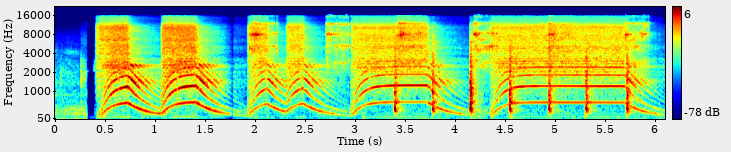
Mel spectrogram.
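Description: Electronic intro sound effect: a run of swooping tones that rise and fall over a hiss, then a held tone chopped into about four quick pulses a second, cutting off suddenly near the end.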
